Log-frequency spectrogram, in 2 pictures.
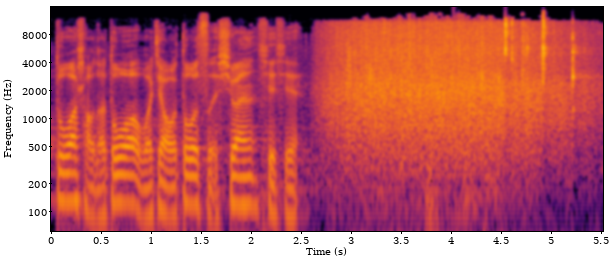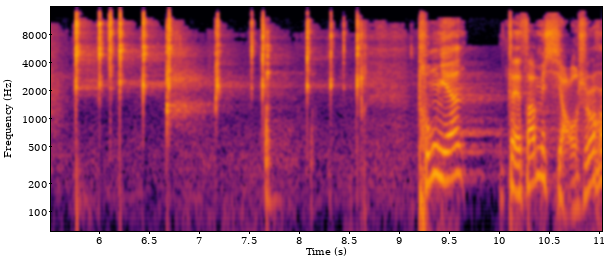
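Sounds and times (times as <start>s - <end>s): audience applauding: 2.6s - 5.6s
bamboo clappers clack: 4.9s - 8.7s.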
